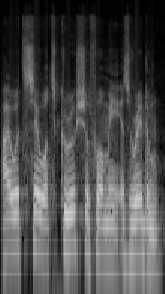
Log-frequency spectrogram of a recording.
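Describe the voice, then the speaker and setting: A man's voice: mid-range voice, fairly even intonation, moderate pace. A man with a Czech accent, Czech being his native language, answering as a poet in an interview. He speaks thoughtfully and hesitantly, often stopping to restart words. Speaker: poet, guest.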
